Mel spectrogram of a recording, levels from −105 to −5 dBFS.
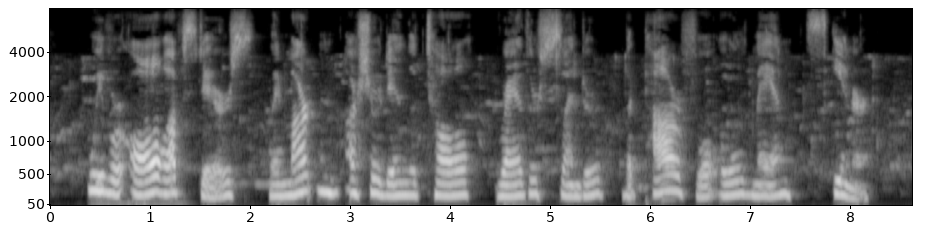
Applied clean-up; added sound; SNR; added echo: classical method log-MMSE.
